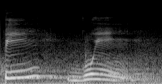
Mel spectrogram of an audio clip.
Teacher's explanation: Eu tenho uma semivogal, U, mais uma vogal. Semivogal mais uma vogal. O U como semivogal e o I como vogal.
